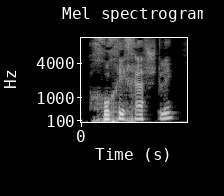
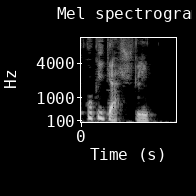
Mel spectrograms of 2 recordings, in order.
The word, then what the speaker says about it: Chuchichäschtli: Er wird also weiter hinten und bisweilen auch länger ausgesprochen als in der Standardsprache. Dadurch wird aus einem Schweizer Chuchichäschtli mit der Aussprache eines Ausländers oft ein ulkig klingendes Guggigäschtli.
